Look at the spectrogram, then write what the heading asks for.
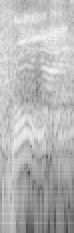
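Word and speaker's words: Rohlf: All right, so I'm here with Joanna Rolfe. Yeah. I say it right? Yeah, you said it right. It's spelled differently, R-O-H-L-F? H is Rolfe.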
